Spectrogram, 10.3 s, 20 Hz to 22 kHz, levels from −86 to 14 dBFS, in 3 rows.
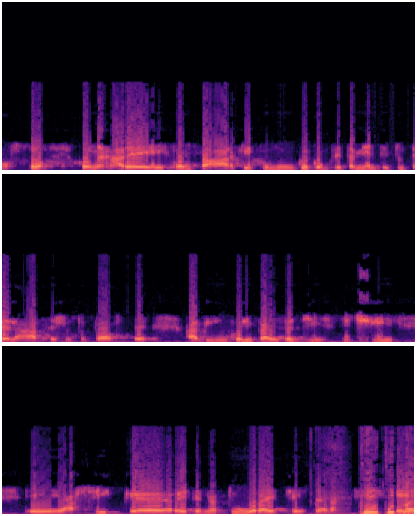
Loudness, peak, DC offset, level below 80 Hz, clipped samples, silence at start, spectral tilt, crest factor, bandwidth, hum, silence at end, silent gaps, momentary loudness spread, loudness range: -18 LUFS; -2 dBFS; under 0.1%; -34 dBFS; under 0.1%; 0 s; -4.5 dB/octave; 16 dB; 11.5 kHz; none; 0 s; none; 9 LU; 3 LU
